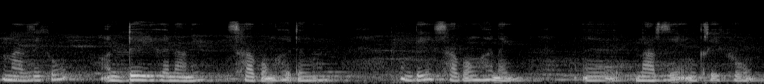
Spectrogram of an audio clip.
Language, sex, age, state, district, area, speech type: Bodo, female, 45-60, Assam, Chirang, rural, spontaneous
